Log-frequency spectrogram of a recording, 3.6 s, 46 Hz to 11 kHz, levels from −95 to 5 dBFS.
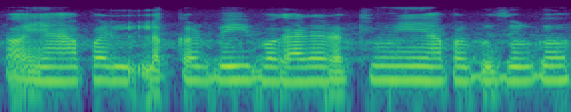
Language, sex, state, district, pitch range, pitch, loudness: Hindi, female, Punjab, Fazilka, 210-220 Hz, 215 Hz, -16 LUFS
